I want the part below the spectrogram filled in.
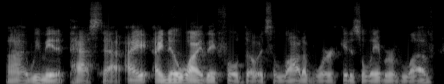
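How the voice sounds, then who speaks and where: Low, gravelly man in casual podcast talk. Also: little pitch movement, quick pace, dry recording, studio quality. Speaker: podcast co-host and writer.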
